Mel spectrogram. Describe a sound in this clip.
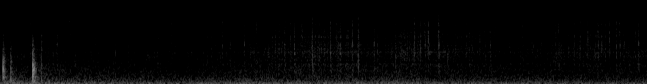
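Footsteps rustle through long grass and leafy undergrowth.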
